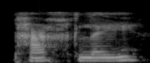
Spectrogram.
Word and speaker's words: parler: If they end in an ER, an EZ, or an ET, which is basically an E with a silent consonant after it, but not including plural S, okay? Not including S's, but these, especially these three consonants, then the word is usually a long A sound, such as regarder, parler, ballet.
